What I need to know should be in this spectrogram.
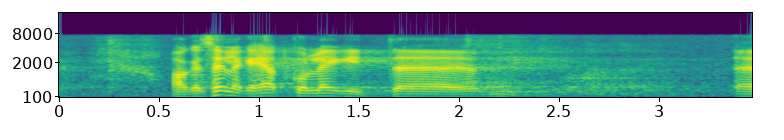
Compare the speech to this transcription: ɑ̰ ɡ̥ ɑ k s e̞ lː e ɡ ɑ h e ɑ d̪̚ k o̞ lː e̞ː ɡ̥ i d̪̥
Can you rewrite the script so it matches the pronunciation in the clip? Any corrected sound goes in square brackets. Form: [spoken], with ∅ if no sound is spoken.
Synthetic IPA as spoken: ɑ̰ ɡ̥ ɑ [∅] s e̞ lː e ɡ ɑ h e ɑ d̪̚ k o̞ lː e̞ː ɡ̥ i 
